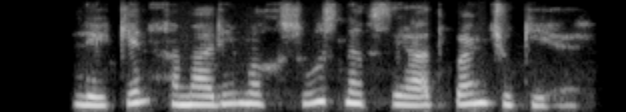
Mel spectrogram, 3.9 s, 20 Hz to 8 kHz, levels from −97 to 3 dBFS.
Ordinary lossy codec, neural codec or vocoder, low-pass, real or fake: Opus, 24 kbps; none; 7.2 kHz; real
